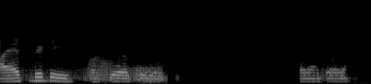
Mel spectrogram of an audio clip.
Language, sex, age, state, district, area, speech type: Goan Konkani, male, 18-30, Goa, Quepem, rural, conversation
